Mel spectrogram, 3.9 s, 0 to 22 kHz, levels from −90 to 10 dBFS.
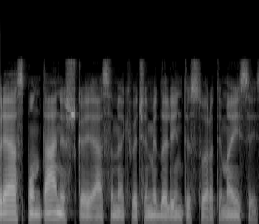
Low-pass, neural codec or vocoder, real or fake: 7.2 kHz; none; real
